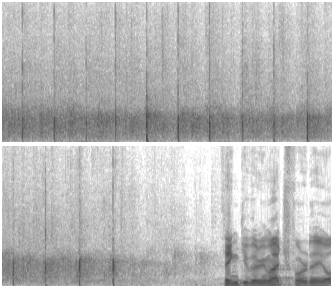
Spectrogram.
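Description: An audience applauds in a large hall, and the applause slowly fades.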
